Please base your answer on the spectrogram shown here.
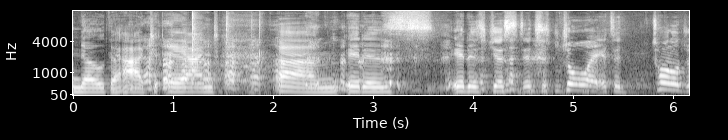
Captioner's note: board members laughing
